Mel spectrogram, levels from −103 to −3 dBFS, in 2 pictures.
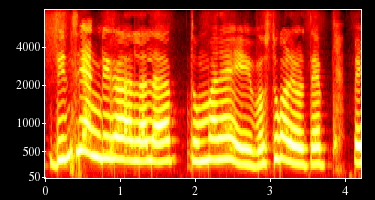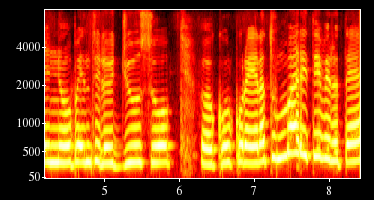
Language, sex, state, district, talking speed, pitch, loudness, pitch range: Kannada, female, Karnataka, Shimoga, 100 wpm, 320 Hz, -12 LUFS, 300-360 Hz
